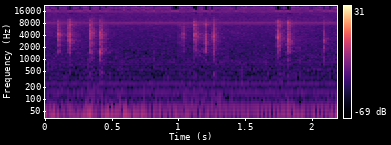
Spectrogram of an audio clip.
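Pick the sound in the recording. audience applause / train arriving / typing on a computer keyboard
typing on a computer keyboard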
